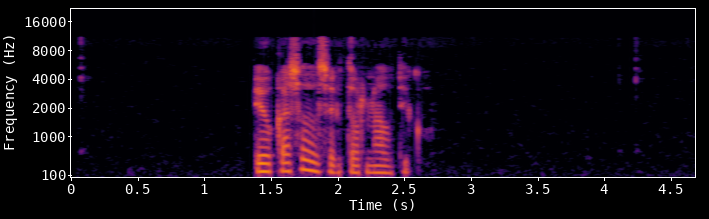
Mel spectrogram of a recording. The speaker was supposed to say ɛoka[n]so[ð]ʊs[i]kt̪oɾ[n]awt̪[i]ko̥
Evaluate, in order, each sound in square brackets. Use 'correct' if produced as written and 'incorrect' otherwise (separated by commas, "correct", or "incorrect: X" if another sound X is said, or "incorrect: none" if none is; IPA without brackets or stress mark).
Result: incorrect: none, correct, incorrect: e, correct, correct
